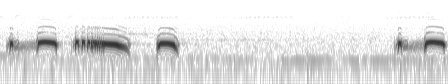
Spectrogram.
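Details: Spotted dove call for luring rival wild doves: a full phrase of soft coos built around a long falling croon, then after a gap a new phrase begins. A faint low hum runs underneath.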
